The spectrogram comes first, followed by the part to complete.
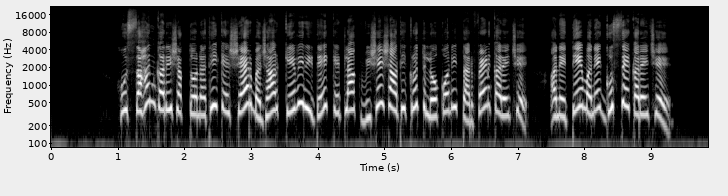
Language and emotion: Gujarati, angry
